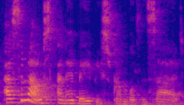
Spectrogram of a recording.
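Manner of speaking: usual speaking voice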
